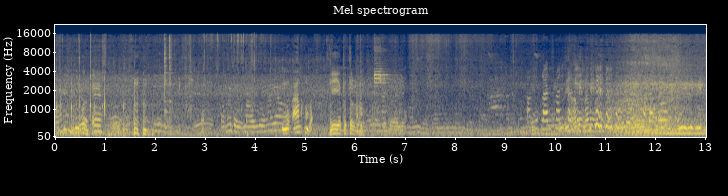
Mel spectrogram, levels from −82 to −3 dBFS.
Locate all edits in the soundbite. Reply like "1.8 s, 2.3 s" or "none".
7.0 s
